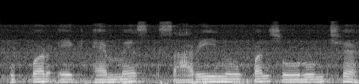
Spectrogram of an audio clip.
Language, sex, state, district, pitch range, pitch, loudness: Gujarati, male, Gujarat, Valsad, 110-125 Hz, 115 Hz, -14 LUFS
